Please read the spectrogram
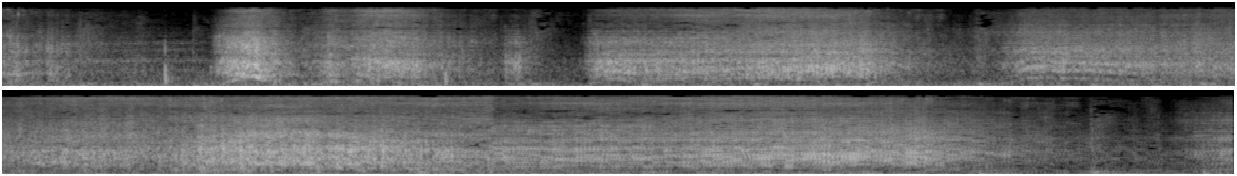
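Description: Kyosho Optima Mid four-wheel-drive RC buggy's brushed electric motor and gear drive whirring in short bursts of throttle. A longer run follows in the middle, rising and then falling away.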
